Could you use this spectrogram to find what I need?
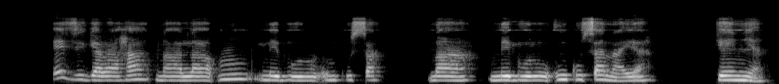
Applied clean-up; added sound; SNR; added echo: neural mask model DeepFilterNet 3.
